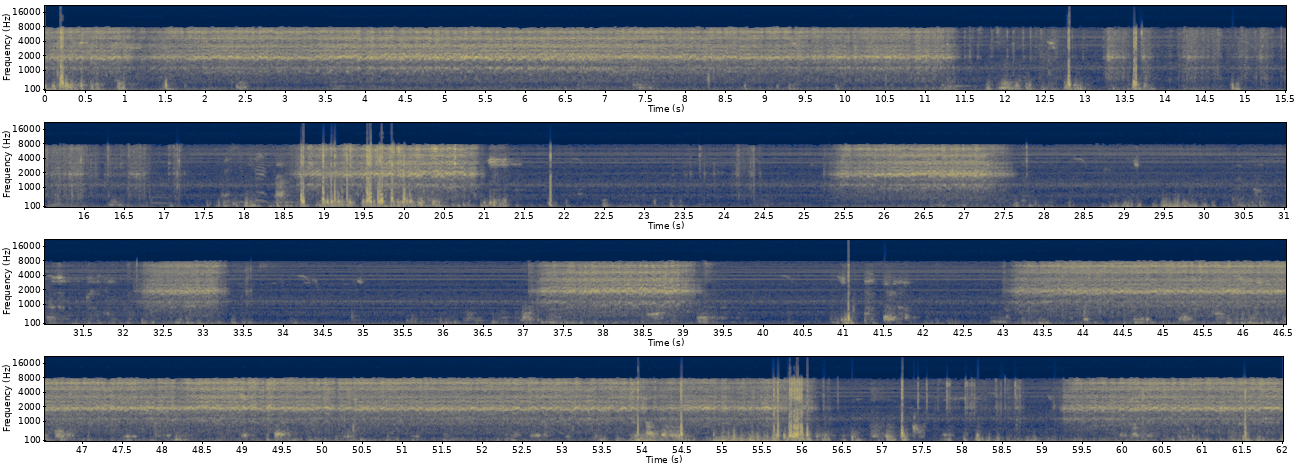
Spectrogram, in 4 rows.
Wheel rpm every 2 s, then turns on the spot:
90, 110, 120, 120, 110, 80, 10, 20, 20, 50, 50, 0, 10, 80, 0, 0, 40, 0, 30, 50, 0, 30, 110, 120, 110, 120, 110, 90, 10, 30, 110.
12-18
